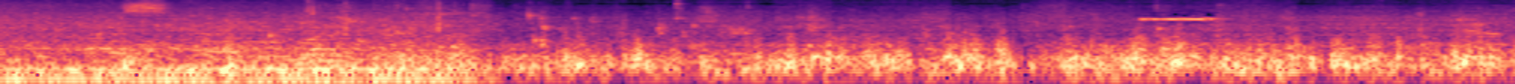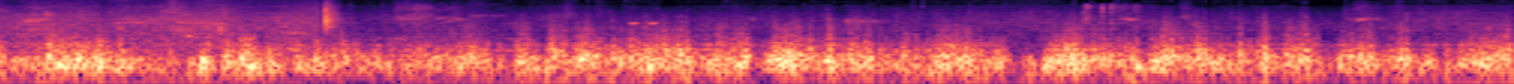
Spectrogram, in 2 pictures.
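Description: A boat's motor runs with a steady low hum and stops abruptly about two seconds in. After that comes an uneven rush of wind on the microphone and moving water.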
